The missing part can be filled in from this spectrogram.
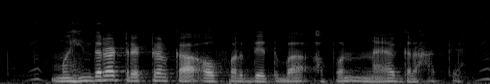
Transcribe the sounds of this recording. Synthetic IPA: məɦɪ̃nd̪ɾaʈɾeːk̚ʈəɾka̰ʔɔːpʰəɾd̪eːt̪baʔəpənːəjaɡɾaɦəke

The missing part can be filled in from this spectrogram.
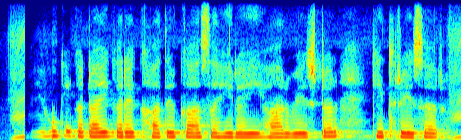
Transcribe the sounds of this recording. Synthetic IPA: beːɦũkikɐʈaːikɐɾekʰːaːt̪ɪɾkaːsɐɦiɾɐɦiɦaːɾʋeːsʈəɾkit̪ʰɾeːsəɾ

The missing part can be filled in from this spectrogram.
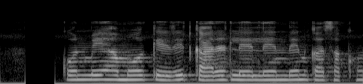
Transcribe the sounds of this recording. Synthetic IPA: koːnmẽɦɐmoːɾkeɾɪʈkaːɾəʈleleːnd̪enkəɾsəkʰũ

